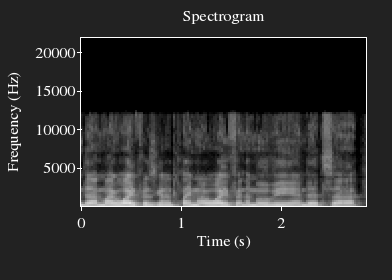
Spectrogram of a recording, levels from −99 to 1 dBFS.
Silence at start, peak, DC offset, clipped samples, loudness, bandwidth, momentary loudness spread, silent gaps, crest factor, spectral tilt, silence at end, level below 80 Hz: 0 s; -10 dBFS; under 0.1%; under 0.1%; -26 LUFS; 12.5 kHz; 7 LU; none; 16 dB; -7 dB/octave; 0.1 s; -70 dBFS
